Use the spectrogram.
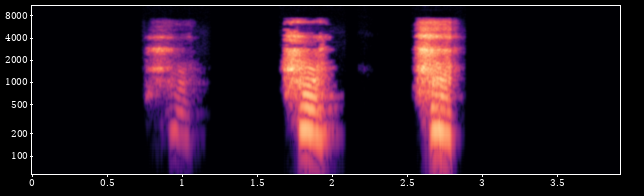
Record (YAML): exhalation_length: 3.9 s
exhalation_amplitude: 26969
exhalation_signal_mean_std_ratio: 0.3
survey_phase: beta (2021-08-13 to 2022-03-07)
age: 18-44
gender: Female
wearing_mask: 'No'
symptom_cough_any: true
symptom_new_continuous_cough: true
symptom_runny_or_blocked_nose: true
symptom_sore_throat: true
symptom_abdominal_pain: true
symptom_fatigue: true
symptom_fever_high_temperature: true
symptom_other: true
smoker_status: Never smoked
respiratory_condition_asthma: false
respiratory_condition_other: false
recruitment_source: Test and Trace
submission_delay: 3 days
covid_test_result: Positive
covid_test_method: RT-qPCR
covid_ct_value: 20.7
covid_ct_gene: ORF1ab gene
covid_ct_mean: 21.2
covid_viral_load: 110000 copies/ml
covid_viral_load_category: Low viral load (10K-1M copies/ml)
